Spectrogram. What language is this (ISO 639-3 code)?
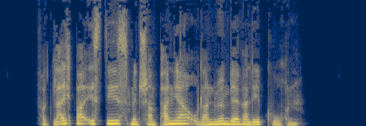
deu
